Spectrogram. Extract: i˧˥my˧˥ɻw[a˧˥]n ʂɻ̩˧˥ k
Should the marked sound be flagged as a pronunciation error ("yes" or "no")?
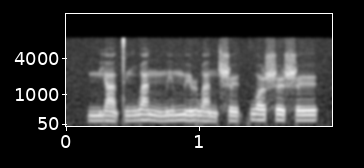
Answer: yes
